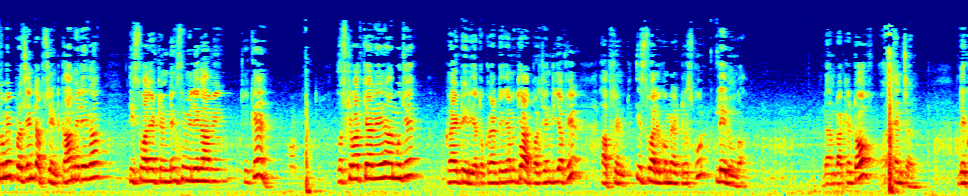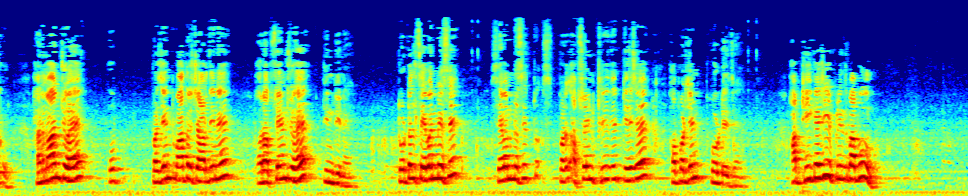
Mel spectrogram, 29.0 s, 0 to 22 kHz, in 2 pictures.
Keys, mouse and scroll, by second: 2.3 click, 10.7 click, 15.6 click, 20.8 click.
